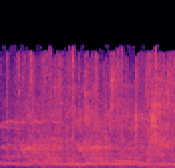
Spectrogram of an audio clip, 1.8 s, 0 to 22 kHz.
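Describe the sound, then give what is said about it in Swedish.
A recorded sound effect of crowd applause with cheering mixed in, played by a host from his desk in a studio to welcome a guest, the entertainment chief of Nyheter 24. It is a dense wash, steady and fairly loud throughout, like a large audience clapping and shouting together without pause. “Och hon ska få den största applåden jag hittar här på mitt lilla bord framför mig.”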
